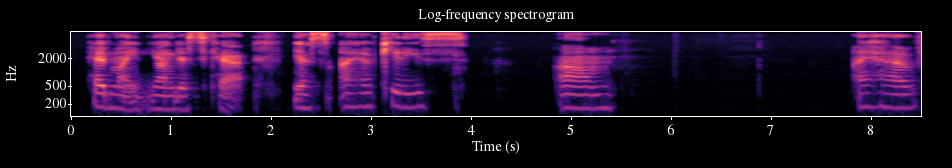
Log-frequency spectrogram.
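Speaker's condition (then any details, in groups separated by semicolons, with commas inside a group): Cerebral palsy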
